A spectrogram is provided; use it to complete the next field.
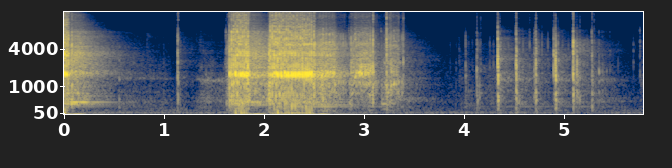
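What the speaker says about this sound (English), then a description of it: "went and got my little nut gun." A small impact wrench (nut gun) works on the head nuts of a 1929 McCormick Deering engine, giving two loud sustained whirring bursts followed by a string of sharp, evenly spaced rattling hits, all close and with no talk.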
